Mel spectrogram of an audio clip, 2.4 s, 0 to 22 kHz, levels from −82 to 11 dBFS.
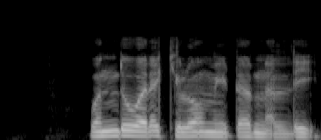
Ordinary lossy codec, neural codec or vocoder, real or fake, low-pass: MP3, 64 kbps; vocoder, 44.1 kHz, 128 mel bands every 256 samples, BigVGAN v2; fake; 7.2 kHz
